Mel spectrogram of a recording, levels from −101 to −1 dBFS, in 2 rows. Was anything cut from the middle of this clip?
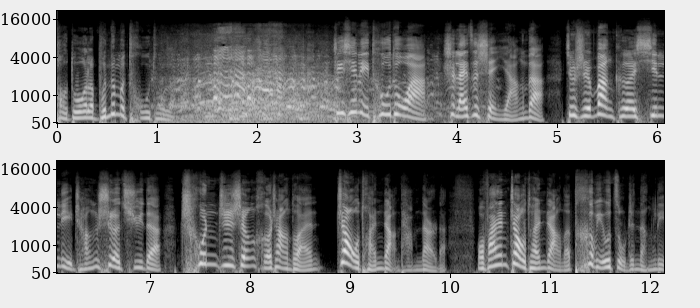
no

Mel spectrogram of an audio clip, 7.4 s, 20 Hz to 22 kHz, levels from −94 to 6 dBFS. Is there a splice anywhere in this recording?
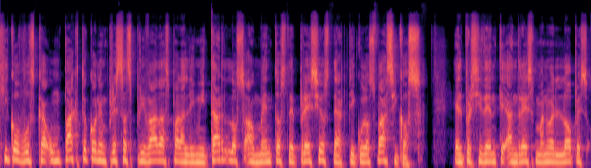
no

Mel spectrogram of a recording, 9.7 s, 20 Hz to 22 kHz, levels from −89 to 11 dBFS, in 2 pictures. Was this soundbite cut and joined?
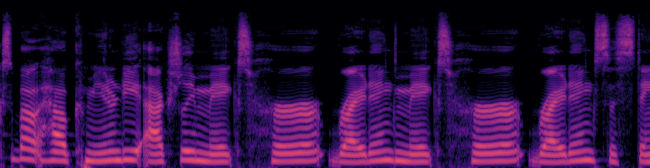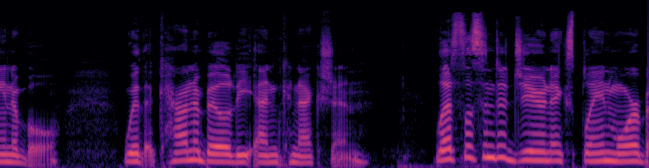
yes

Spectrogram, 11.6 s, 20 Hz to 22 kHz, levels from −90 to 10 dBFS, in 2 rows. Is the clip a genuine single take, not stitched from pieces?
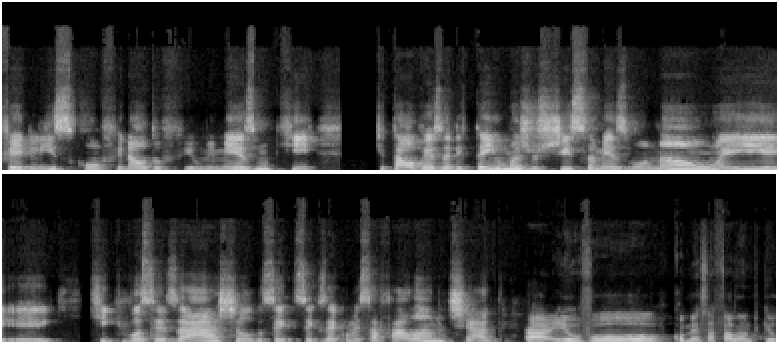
yes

